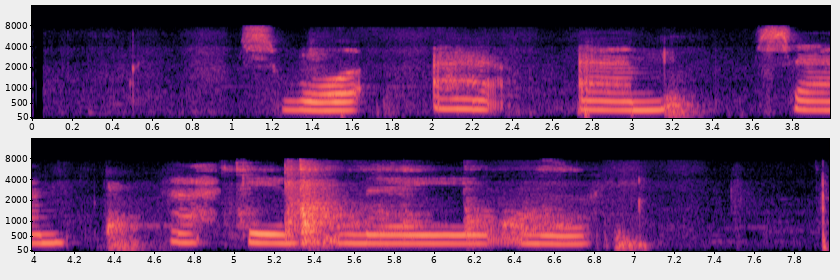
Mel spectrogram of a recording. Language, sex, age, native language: Icelandic, male, 7, Icelandic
